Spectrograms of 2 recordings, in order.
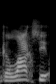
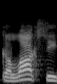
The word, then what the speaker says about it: Galaxy: And for those of you who are listening, it's pronounced Galaxy due to the Thailand dialect, not Galaxy as Americans like to say.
